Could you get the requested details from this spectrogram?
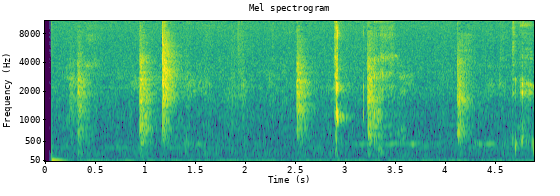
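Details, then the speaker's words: Infant's first hiccups: short, sharp hiccup sounds recurring about every second in a quiet room. "got the hiccups yeah this my first hiccups oh my goodness oh my goodness somebody pick me up and get rid of my hiccups"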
